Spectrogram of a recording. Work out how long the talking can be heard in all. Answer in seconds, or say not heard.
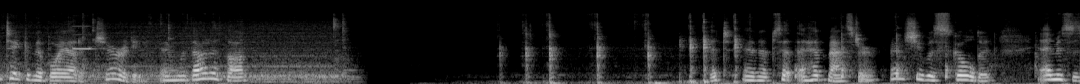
6 s.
